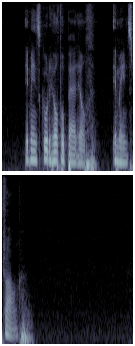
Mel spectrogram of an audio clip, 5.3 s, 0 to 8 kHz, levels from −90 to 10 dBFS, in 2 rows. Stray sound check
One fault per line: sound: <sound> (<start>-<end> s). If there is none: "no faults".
no faults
